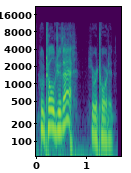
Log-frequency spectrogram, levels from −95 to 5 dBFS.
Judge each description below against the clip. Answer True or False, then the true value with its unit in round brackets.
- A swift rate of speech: True (210 wpm)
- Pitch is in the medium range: True (150 Hz)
